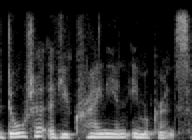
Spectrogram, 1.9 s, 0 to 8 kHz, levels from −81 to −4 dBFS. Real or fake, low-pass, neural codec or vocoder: real; 7.2 kHz; none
